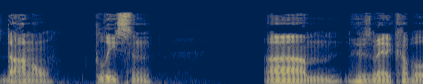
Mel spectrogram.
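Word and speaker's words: Domhnall Gleeson: he's he's an actor whose name i believe is pronounced donald gleeson um who's made a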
